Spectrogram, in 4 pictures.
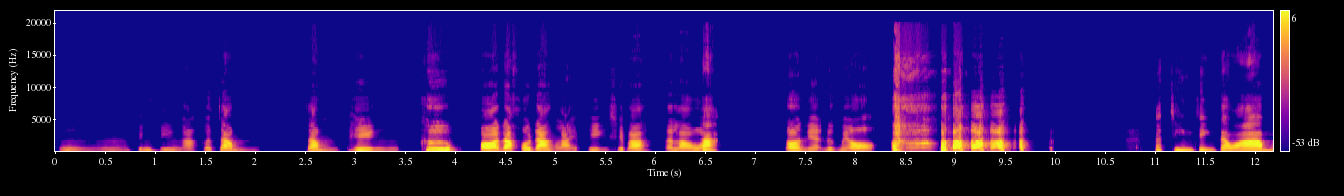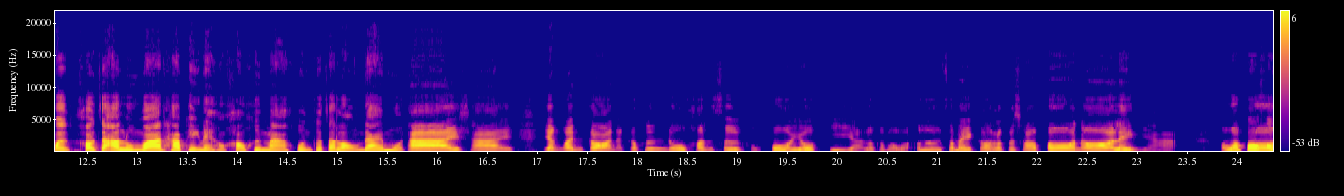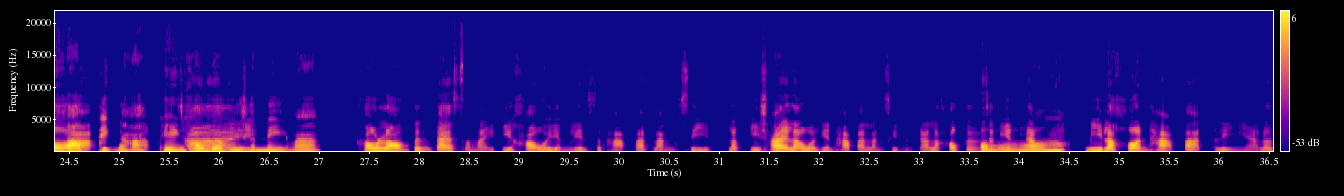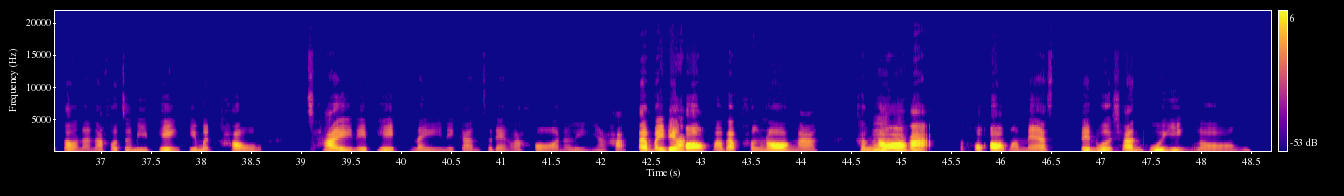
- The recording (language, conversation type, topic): Thai, podcast, มีเพลงไหนที่พอฟังแล้วพาคุณย้อนกลับไปวัยเด็กได้ไหม?
- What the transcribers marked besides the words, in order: chuckle; laugh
